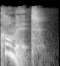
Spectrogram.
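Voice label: "comet", British English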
